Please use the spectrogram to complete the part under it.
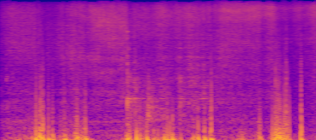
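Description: About two tablespoons of butter melt and sizzle in a pan over high heat, a loud steady crackle broken by sharp clacks and scrapes of stirring, with no voices.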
